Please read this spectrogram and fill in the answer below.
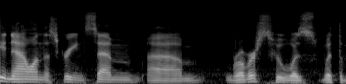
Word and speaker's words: Sem: And Sem? Sem. It's not Sam. It's SEM.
